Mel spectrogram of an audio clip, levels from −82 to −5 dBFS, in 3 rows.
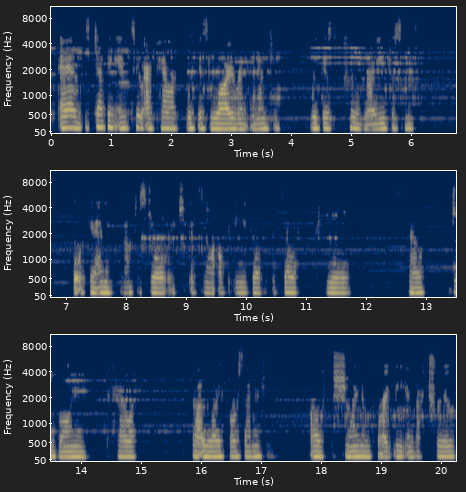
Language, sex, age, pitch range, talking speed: English, female, 30-49, 135-160 Hz, 115 wpm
